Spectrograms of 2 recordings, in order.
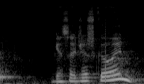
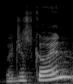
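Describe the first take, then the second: First: "in" falling to a settled end; falling statement. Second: "in" rising as a question. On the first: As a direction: say "I just go in" with a falling, decided "in". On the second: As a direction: ask "Do I just go in?" rising on "in". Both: Real, not acted.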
